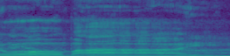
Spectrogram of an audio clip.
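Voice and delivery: low, very slow wailing lament.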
